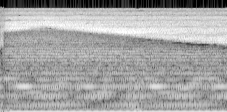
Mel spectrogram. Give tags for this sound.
broken experimental glitchy industrial noise

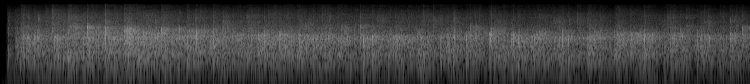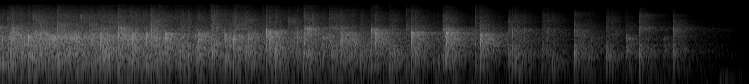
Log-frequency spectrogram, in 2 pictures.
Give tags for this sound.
applause audience cheer clap clapping crowd fast group

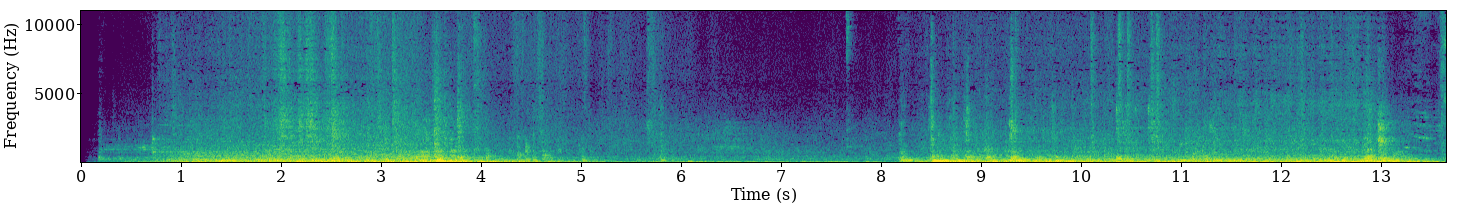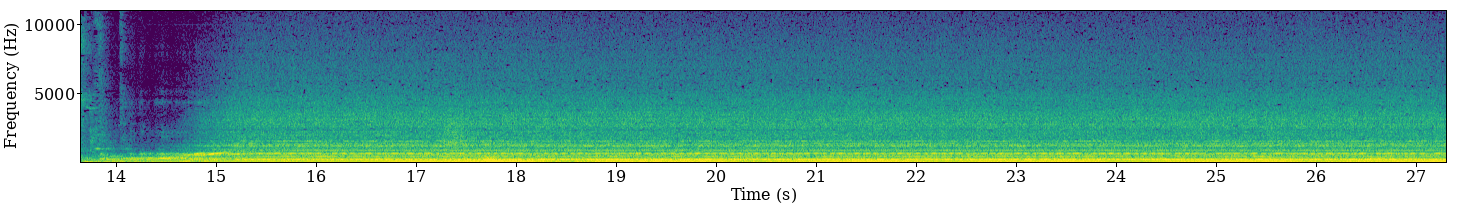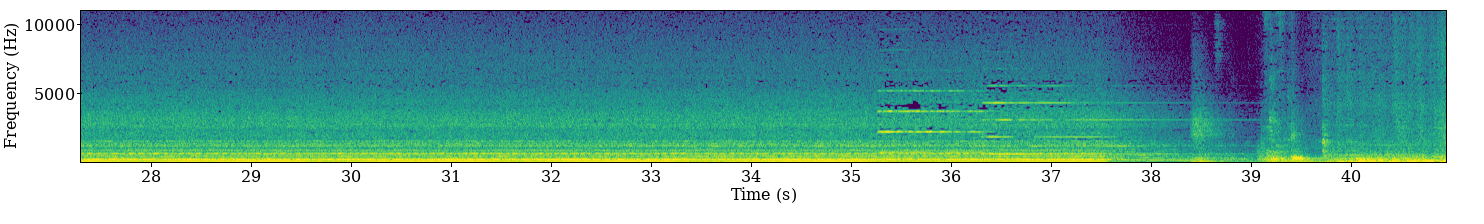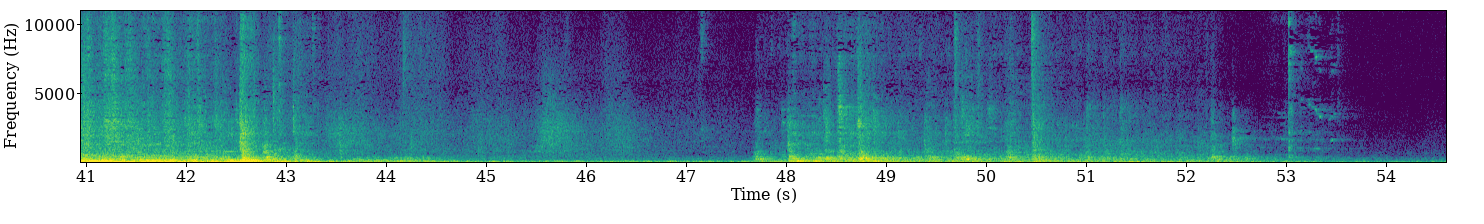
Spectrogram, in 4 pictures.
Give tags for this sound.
lift fieldrecording building pozna elevator

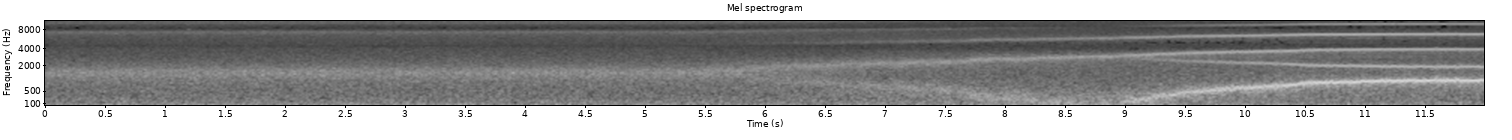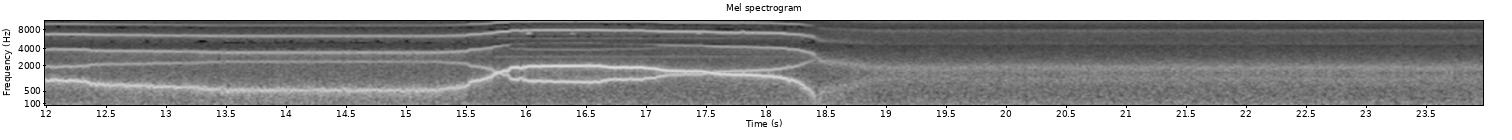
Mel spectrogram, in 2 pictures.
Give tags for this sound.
arp synth arp2600 hardware electronic noise analog sound

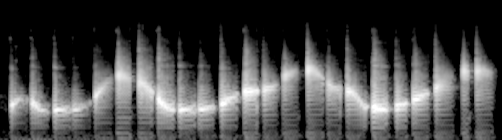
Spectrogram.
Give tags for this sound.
boing bounce doing funny harp jaw silly twang

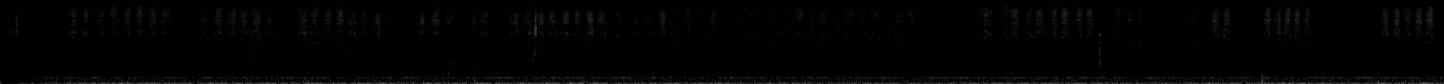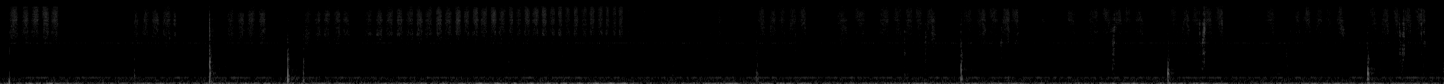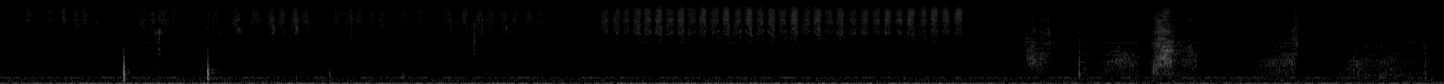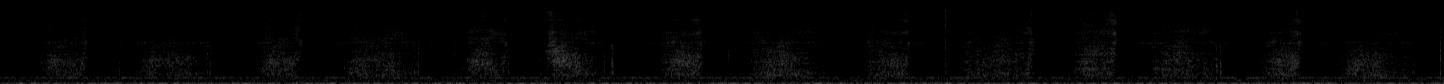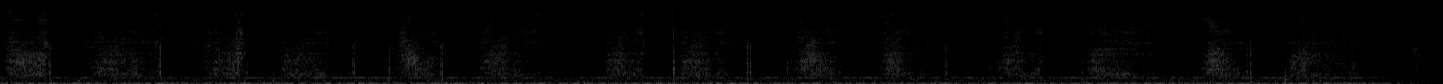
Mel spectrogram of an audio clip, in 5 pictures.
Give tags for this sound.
dj electronica hip-hop music party pop scratching sounds wannabe

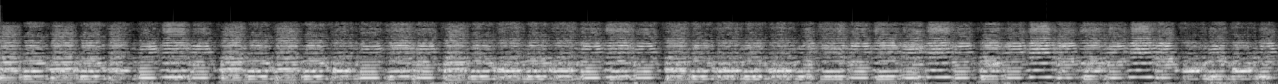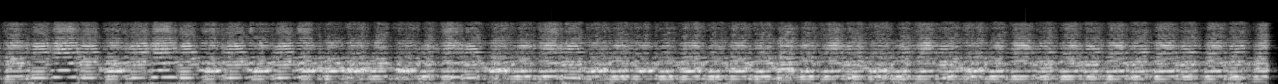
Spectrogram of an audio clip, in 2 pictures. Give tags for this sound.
melody small composing Music

